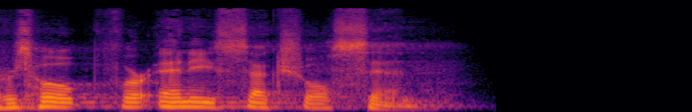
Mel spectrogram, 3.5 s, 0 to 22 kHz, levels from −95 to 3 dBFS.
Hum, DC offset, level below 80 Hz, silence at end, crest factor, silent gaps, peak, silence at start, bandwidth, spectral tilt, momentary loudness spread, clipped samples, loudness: none; under 0.1%; -68 dBFS; 1.25 s; 18 dB; none; -12 dBFS; 0 s; 16.5 kHz; -5.5 dB/octave; 7 LU; under 0.1%; -28 LUFS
